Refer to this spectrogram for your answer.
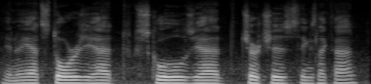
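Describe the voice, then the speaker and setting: Calm, mellow-voiced man from Romania. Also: medium pitch, clear, resonant tone. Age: 50s. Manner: measured, hesitant with many fillers. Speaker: interviewee. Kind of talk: recounting childhood memories.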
